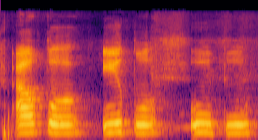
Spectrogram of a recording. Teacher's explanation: اطباق ہونے کی وجہ سے زبان کے درمیان اوپر کی جانب اٹھتا ہے تو اس میں قلقلہ کی اتنی زیادہ ڈائریکشن ہمیں شو نہیں ہوگی، البتہ ہم کرنے کی کوشش تو کریں گے، اط، اط، اط، ٹھیک ہے۔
